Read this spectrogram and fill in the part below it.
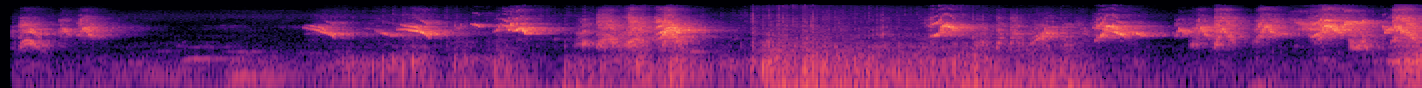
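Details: Several house sparrows living near a village house in Jamnagar chirp together in a busy, overlapping chorus of short harsh chirps, some wing flutter and low rustling beneath.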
